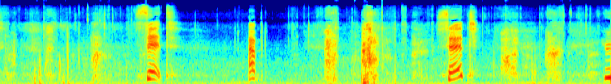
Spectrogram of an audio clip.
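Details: During a blizzard, a playful female Siberian Husky named Aurora wants company outside and lets out short, bright, wavering yelps and whines between a person's words as she is told to sit.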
